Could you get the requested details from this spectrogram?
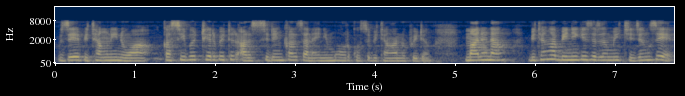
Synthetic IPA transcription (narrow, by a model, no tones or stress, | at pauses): zebitʰaŋninuwaɡ̥asibɯtʰeɾbetʰeɾa̰ɾɯsiliŋkʰaɾzanajnimɔɦɔɾkʰɔsɯbitʰaŋanupʰɯjdɯŋmanɯna | bitʰaŋabiniɡizeɾzɯŋmitʰizɯŋze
